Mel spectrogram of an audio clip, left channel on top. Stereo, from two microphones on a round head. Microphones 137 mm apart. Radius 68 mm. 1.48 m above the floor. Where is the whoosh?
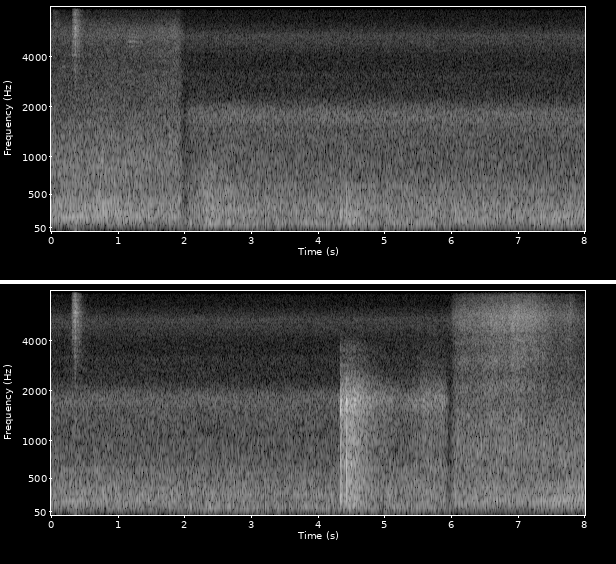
40° right (ahead or behind), 1.5 m.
